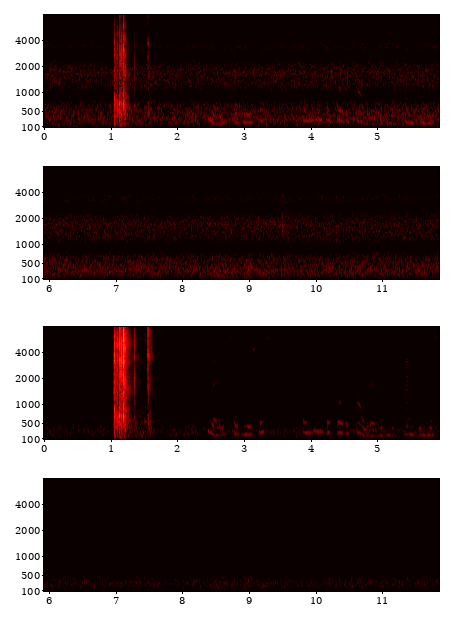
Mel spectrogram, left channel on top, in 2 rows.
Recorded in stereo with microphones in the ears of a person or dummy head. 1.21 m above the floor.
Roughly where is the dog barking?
No dog barking in this recording.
